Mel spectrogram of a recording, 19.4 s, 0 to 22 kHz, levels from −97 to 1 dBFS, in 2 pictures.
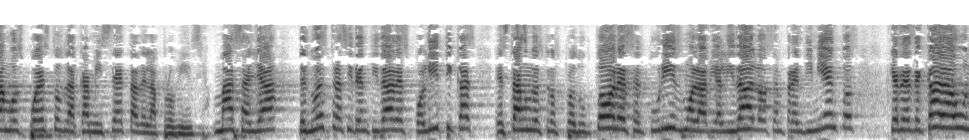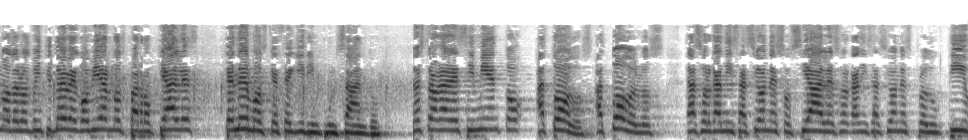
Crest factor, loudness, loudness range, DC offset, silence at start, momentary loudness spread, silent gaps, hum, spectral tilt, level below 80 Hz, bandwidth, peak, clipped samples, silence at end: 16 dB; -19 LUFS; 4 LU; under 0.1%; 0 s; 10 LU; none; none; -3.5 dB/octave; -60 dBFS; 11 kHz; -4 dBFS; under 0.1%; 0 s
